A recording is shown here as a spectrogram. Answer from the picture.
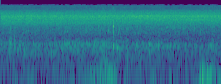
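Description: Steady hiss of outdoor background noise with faint footsteps on grass and gravel, a couple of soft ticks about a second in.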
